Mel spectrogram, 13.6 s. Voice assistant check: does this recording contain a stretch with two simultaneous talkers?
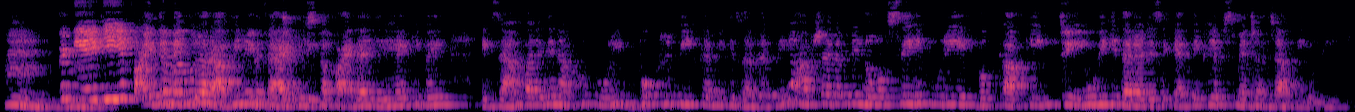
Yes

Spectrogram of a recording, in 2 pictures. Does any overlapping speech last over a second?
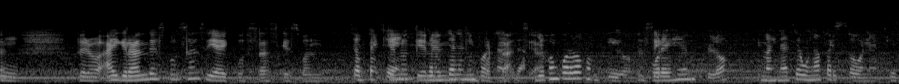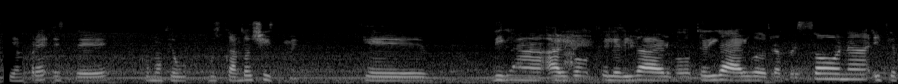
Yes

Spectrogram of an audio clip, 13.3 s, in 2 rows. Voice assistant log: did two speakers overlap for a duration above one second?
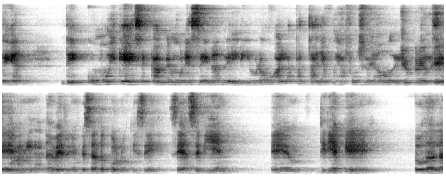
Yes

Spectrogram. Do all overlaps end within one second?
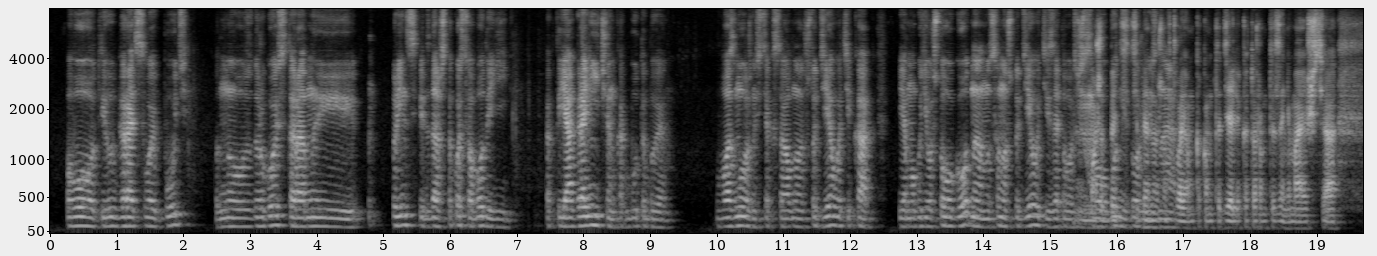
No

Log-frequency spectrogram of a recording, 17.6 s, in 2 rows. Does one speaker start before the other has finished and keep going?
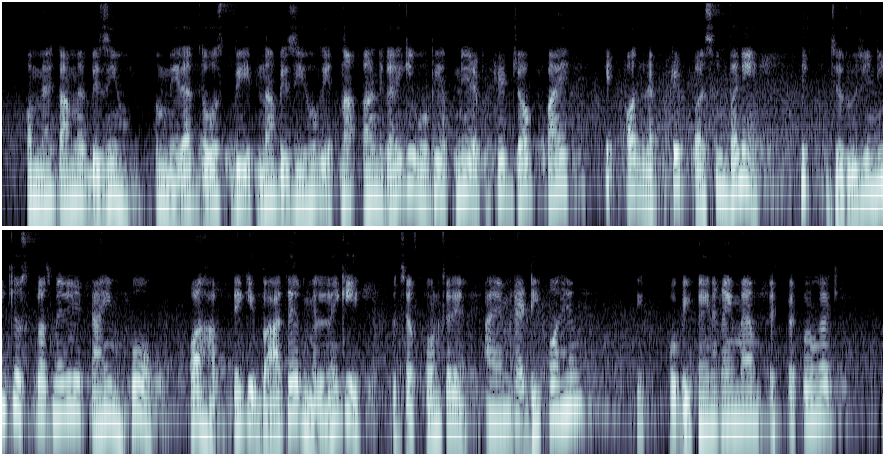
No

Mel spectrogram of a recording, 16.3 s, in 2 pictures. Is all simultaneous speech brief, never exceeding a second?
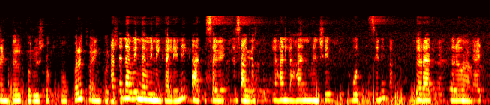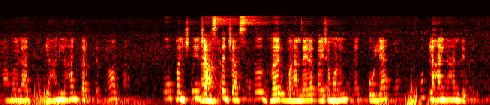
Yes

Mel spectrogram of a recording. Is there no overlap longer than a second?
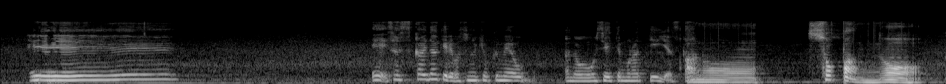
Yes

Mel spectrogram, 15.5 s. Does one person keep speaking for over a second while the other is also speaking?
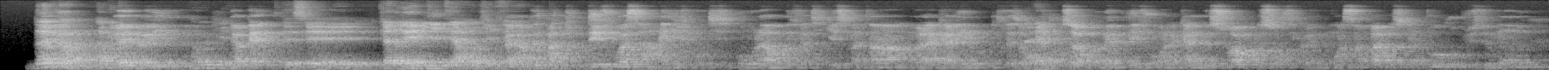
No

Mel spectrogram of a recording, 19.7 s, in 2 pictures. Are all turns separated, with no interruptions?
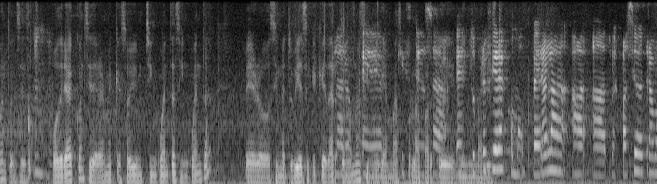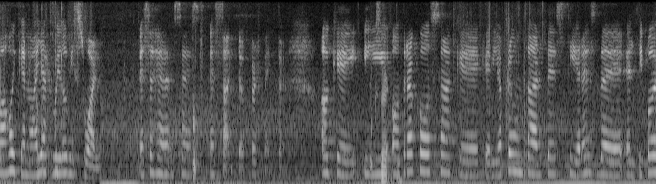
No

